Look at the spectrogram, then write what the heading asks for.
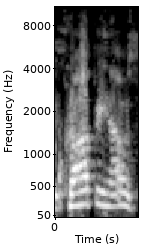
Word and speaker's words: crappie: no, that's the right spelling, but the wrong pronunciation. Oh, call Yeah. them crappy. Crappy, Crappy. crappy, crappy. You Heck, say crappie, and I was saying Yeah.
